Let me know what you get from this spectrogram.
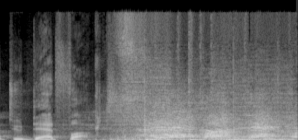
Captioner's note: audience chanting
